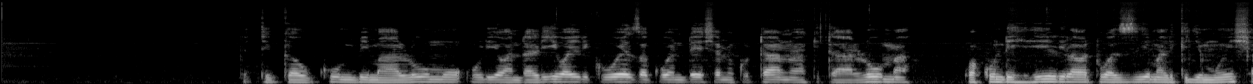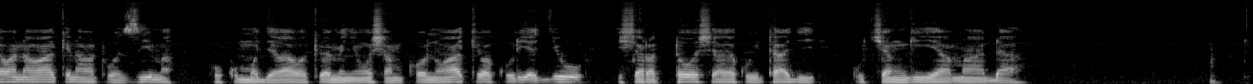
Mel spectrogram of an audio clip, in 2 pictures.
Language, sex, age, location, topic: Swahili, male, 25-35, Dar es Salaam, education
